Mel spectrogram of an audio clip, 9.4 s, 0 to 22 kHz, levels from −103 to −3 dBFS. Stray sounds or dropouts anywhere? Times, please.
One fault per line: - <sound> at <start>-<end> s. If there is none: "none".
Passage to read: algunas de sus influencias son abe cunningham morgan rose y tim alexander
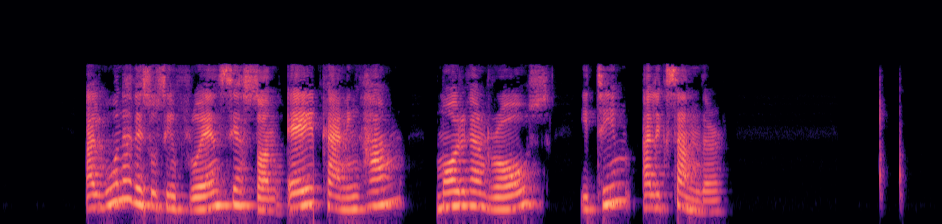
none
